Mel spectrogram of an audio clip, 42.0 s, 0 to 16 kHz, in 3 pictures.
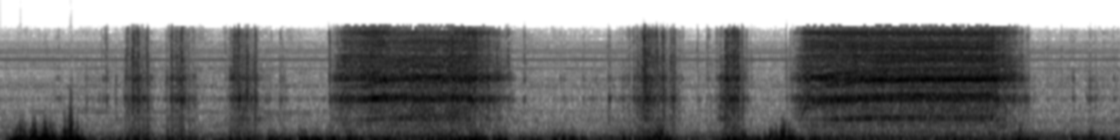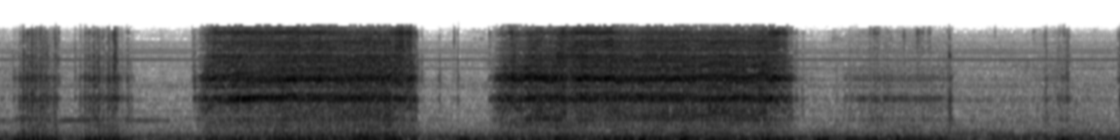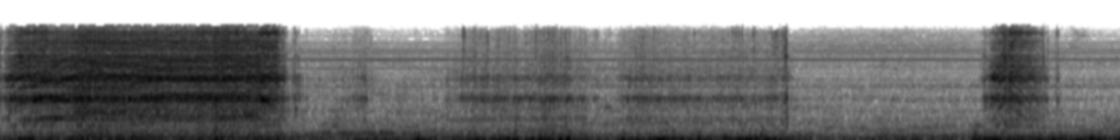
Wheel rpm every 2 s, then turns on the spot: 0, 10, 110, 10, 10, 130, 50, 20, 100, 80, 120, 140, 20, 0, 130, 120, 0, 20, 20, 0, 10.
14-16 18-20 24-26 34-38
